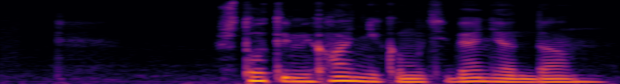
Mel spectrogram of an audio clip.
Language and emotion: Russian, neutral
